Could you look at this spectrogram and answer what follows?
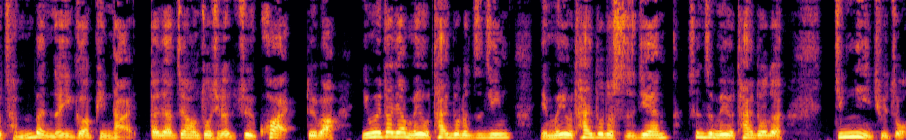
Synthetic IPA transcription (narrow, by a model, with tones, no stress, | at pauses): ʈ͡ʂʰə˧˥ŋpə˨˩nd̪ə˦i˧˥ɡə˧pʰi˧˥ŋt̪ʰa̰˧˥ɪt̪a˥˩t͡ɕja˥ʈ͡ʂɤ˥˧jɑ˥˧ŋt͡swɔ˥˩t͡ɕʰi˨˩la˧˥ɪt͡swe˥˧ɪkʰwa˥˩ɪt̪we˥˩ɪbɐ˩ | i˥nwe˥˧a˥˩t͡ɕja˥me˧˥jo˨˩ʊt̪ʰa˥˩ɪt̪wɔ˥d̪ə˨t͡sɹ̩˥t͡ɕi˥n | jɛ˨˩me˧˥ɪjo˨˩ʊt̪ʰa˥˩ɪt̪wɔ˥d̪ə˨ʂɻ̩˧˥t͡ɕjɛ˥n | ʂə˥˧nʈ͡ʂɻ̩˥˩m˧˥ɪo˨˩ʊt̪ʰa˥˩ɪt̪wɔ˥d̪ə˨ | t͡ɕi˥ŋli˥˧t͡ɕʰy˥˧t͡swɔ̰˥˩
